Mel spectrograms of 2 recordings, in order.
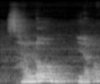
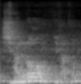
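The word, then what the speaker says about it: שלום: 같은 의미로 이 단어를 살롬이라고 표현합니다. 이거는 유대인들의 발음이고요. 우리나라 사람은 샬롬이라고 표현하죠.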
